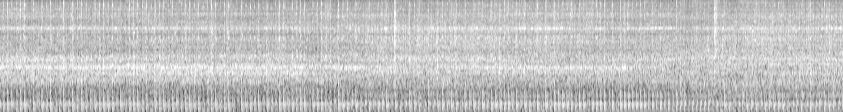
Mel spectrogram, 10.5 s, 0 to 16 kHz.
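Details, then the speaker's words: Predator 212 single-cylinder engine on a bicycle, driving a jackshaft to a 7-speed with torque converter, custom wrapped exhaust, first test run: steady even chatter at constant fast idle, no misses or knocks, not too loud; running normally. "I bought starter fluid and was anticipating all kinds of problems, but I want you to hear it run because it's not too bad, not too loud."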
